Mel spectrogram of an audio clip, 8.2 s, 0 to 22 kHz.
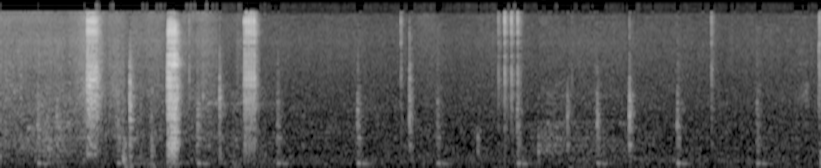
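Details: Atari ST 520 rebuilt from two rough units, shielding refitted, loading a game disk: scattered dry ticks and short clunks as the head steps across the disk while reading; a normal floppy drive loading.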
